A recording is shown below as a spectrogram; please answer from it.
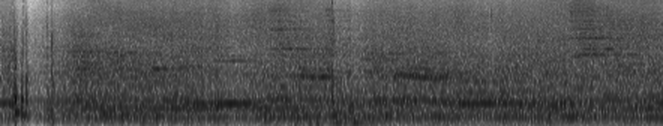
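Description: Steady machinery hum with a few held tones, with a single click about two seconds in.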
